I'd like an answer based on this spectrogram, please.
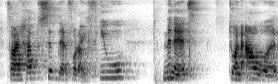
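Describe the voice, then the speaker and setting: A woman's fairly high voice at a moderate pace, animated in tone with ordinary pitch variation, in audible room echo. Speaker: vlogger. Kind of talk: casual vlog. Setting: at home.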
